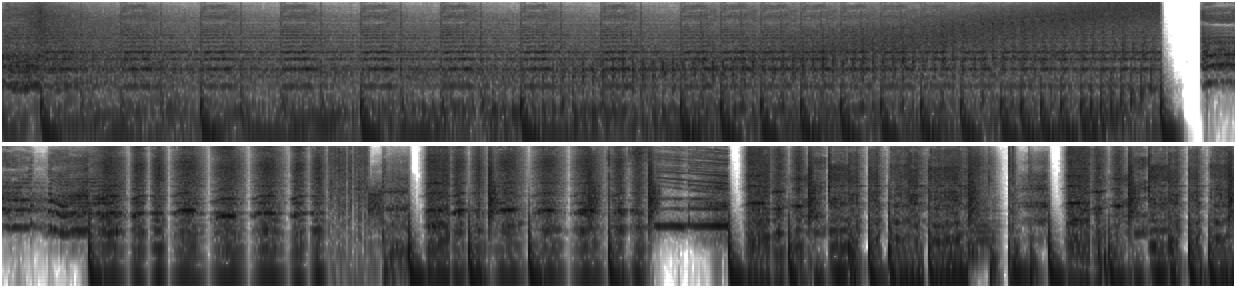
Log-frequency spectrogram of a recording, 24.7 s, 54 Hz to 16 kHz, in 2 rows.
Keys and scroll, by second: 0.0-0.5 typing, 15.8 ctrl+z, 23.3 z.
